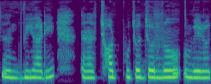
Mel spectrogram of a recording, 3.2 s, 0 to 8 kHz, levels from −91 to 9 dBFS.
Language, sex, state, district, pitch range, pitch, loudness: Bengali, female, West Bengal, Kolkata, 235-250 Hz, 245 Hz, -17 LUFS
